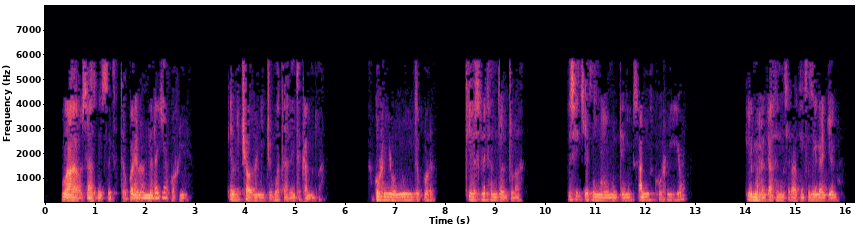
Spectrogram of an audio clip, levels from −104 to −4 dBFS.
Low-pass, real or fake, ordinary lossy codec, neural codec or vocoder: 7.2 kHz; fake; MP3, 24 kbps; codec, 24 kHz, 1.5 kbps, HILCodec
